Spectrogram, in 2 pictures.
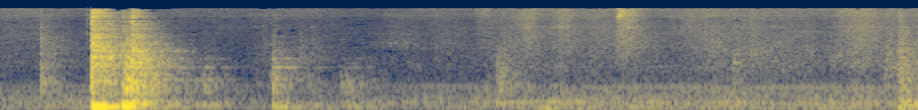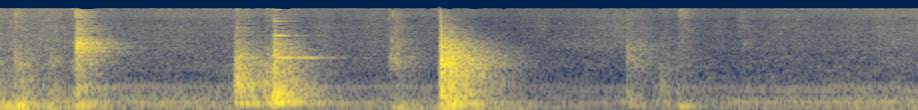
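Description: Knocks and clunks of kitchen things being handled: an electric hand mixer set down in a stainless steel sink about half a second in, then several separate knocks of items and containers being moved around five, six and seven seconds in, over a faint steady hum.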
